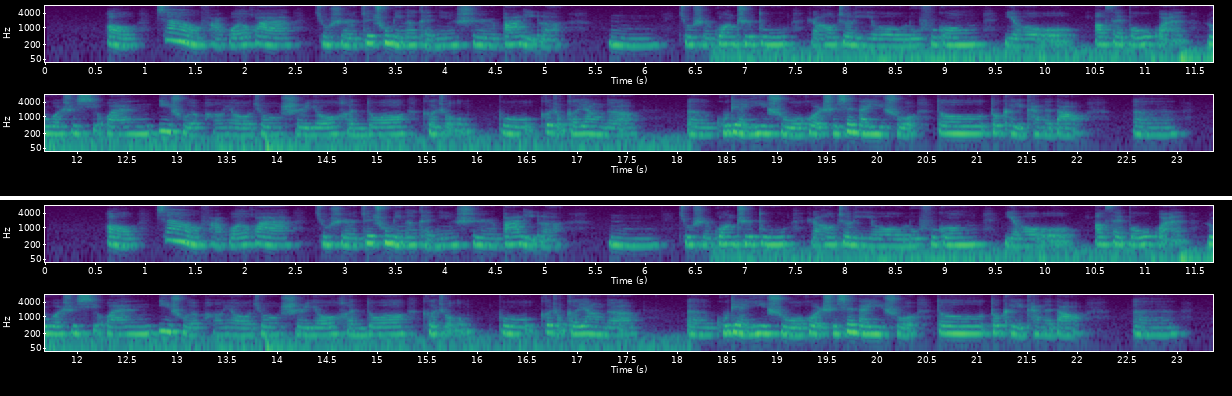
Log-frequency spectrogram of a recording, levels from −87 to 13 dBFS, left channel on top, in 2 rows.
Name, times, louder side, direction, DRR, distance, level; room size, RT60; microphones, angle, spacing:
voice 1, 0.6-5.2 5.6-17.7 18.1-22.2 22.6-23.1, equal, 5° right, 1.1 m, -27 dB
sound 1, 6.6-18.2, left 2 dB, 25° left, 0.4 m, -36 dB
7.7 x 4.8 x 4.1 m
head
